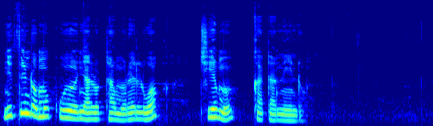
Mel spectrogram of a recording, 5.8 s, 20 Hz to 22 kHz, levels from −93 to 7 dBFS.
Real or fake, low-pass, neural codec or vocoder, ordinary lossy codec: real; none; none; none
